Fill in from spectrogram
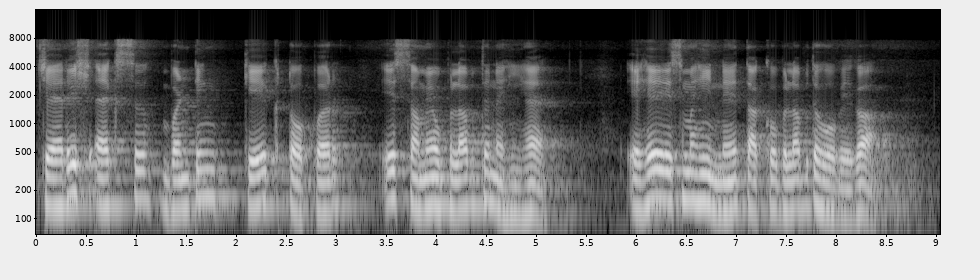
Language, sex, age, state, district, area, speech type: Punjabi, male, 18-30, Punjab, Patiala, urban, read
